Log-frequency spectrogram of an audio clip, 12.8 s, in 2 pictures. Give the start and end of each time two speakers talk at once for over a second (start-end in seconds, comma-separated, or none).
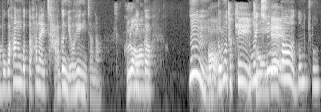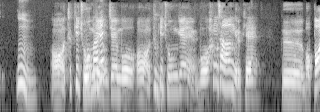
4.2-5.8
